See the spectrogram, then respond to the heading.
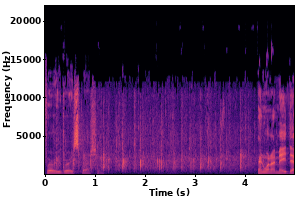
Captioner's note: applause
